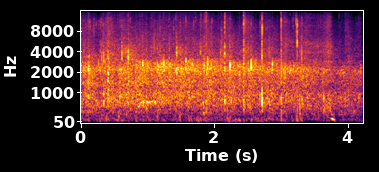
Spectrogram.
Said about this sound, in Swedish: Ge dem en applåd, tack så mycket.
